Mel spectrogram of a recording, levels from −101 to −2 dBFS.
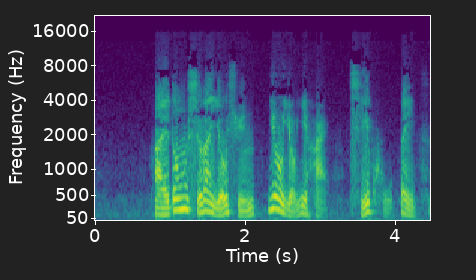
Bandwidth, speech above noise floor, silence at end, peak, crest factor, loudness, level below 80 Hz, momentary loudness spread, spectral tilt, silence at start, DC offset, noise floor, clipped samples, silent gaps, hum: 7.8 kHz; 40 dB; 0.2 s; -2 dBFS; 14 dB; -16 LUFS; -56 dBFS; 12 LU; -7.5 dB/octave; 0.8 s; under 0.1%; -56 dBFS; under 0.1%; none; none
